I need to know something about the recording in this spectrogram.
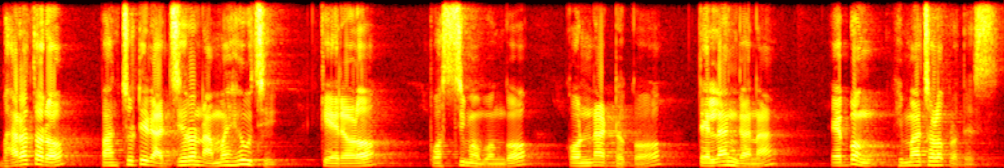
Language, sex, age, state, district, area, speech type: Odia, male, 45-60, Odisha, Dhenkanal, rural, spontaneous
